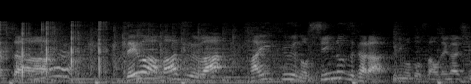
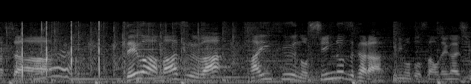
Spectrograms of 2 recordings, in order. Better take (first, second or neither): second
